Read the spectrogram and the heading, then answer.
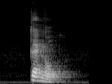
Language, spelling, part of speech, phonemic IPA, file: Dutch, tengel, noun / verb, /ˈtɛŋəl/, Nl-tengel.ogg
- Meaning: 1. finger 2. wooden lath used on roofs, in ceilings or walls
